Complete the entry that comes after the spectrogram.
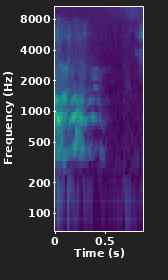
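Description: A single short dog bark, sharp and close, quickly fading into quiet, with no talking.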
